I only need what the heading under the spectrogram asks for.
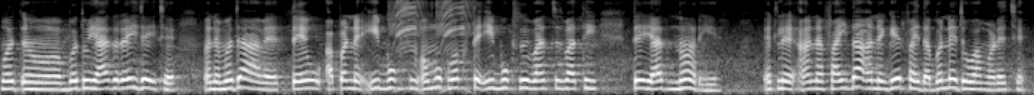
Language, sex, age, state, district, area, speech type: Gujarati, female, 18-30, Gujarat, Rajkot, urban, spontaneous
